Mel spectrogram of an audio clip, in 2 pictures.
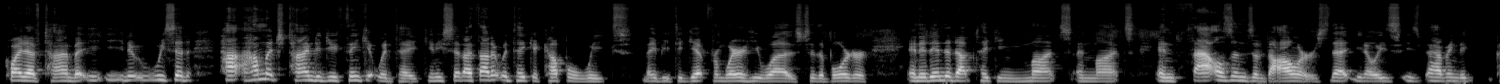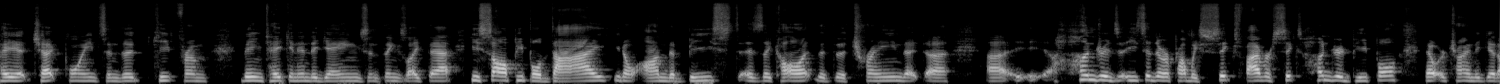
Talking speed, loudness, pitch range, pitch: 220 wpm, -22 LUFS, 155-185 Hz, 170 Hz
